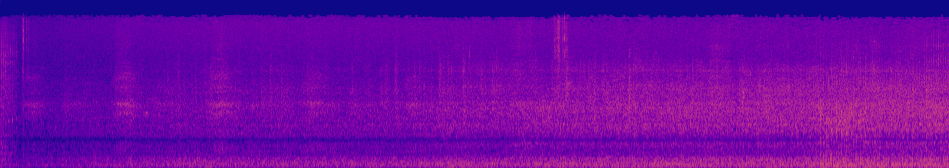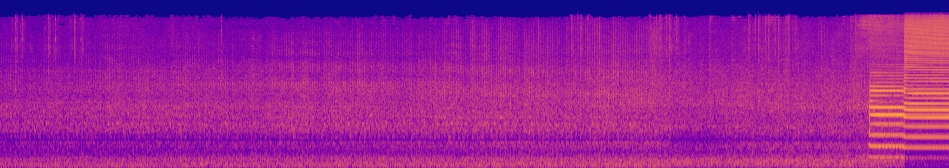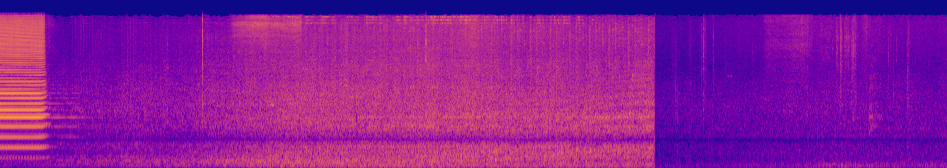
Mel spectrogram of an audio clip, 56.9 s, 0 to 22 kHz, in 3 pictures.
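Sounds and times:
locomotive engine rumble: 0:00.0 - 0:56.9
train horn blast: 0:36.2 - 0:39.7.

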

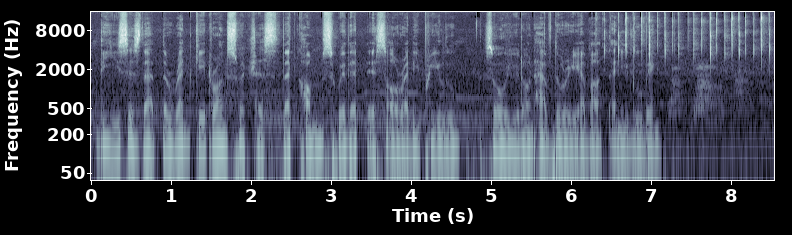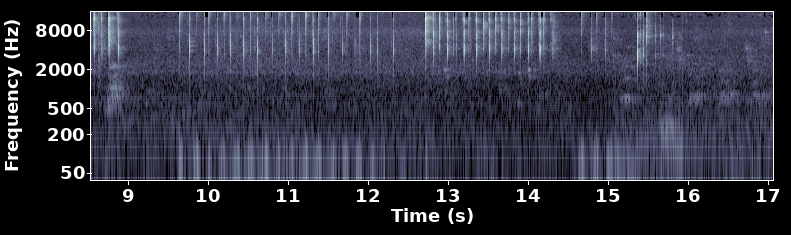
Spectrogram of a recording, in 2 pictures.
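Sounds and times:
keyboard switches clacking: 0:06.2 - 0:09.0, 0:09.6 - 0:16.0.

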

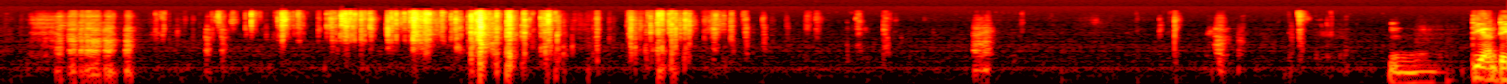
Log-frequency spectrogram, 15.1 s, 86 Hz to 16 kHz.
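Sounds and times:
foil wrappers crinkling: 0:01.6 - 0:08.9.

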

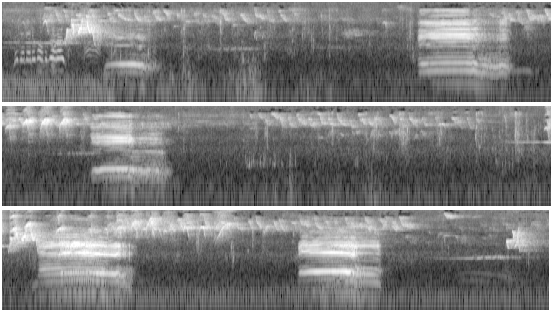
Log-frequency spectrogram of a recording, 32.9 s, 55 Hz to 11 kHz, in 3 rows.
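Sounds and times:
cattle mooing: 0:00.3 - 0:03.2, 0:08.3 - 0:10.6, 0:12.8 - 0:14.4, 0:22.6 - 0:24.6, 0:27.9 - 0:29.7.

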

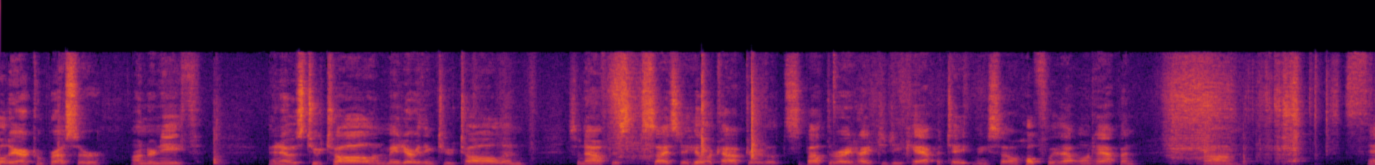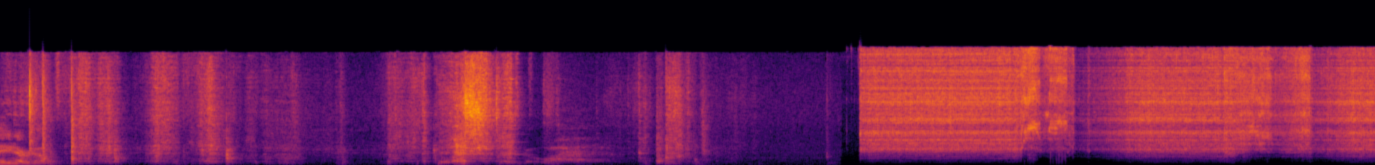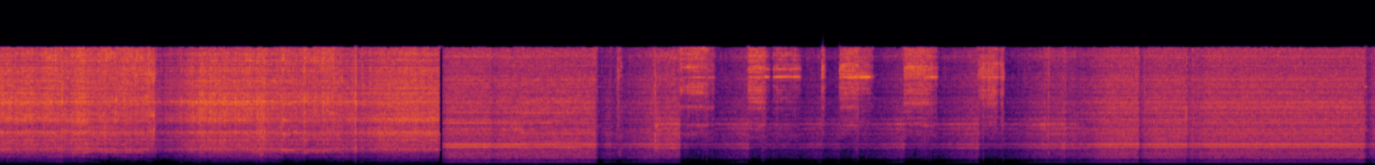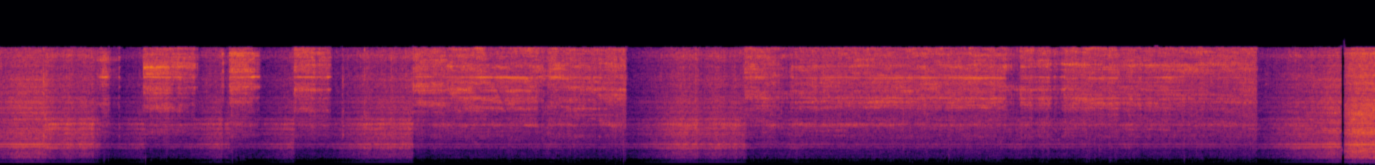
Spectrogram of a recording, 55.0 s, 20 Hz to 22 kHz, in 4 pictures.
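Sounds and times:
bandsaw humming: 0:22.4 - 0:55.0
hole saw grinding through metal: 0:22.4 - 0:55.0.

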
